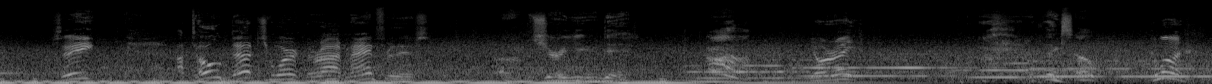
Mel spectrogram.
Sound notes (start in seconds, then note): 7.2 John screams in pain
